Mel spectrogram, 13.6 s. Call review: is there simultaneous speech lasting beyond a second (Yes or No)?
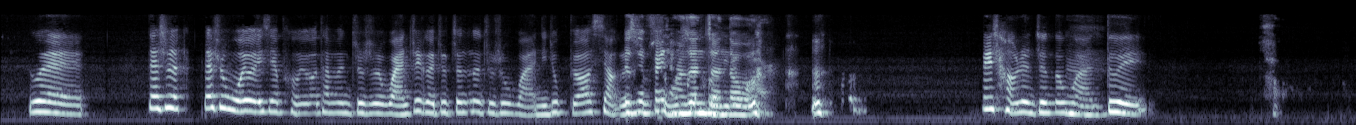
Yes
